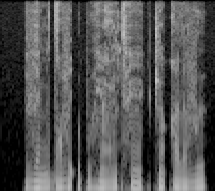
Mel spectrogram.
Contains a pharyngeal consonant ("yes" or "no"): yes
